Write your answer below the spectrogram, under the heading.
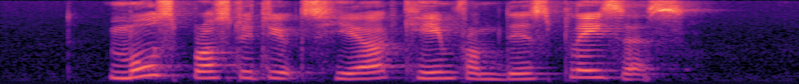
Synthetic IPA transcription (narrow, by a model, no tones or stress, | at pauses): mospɹɔstitjutshiəkʰẽmfɹɔ̃md̪ispʰlesəs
